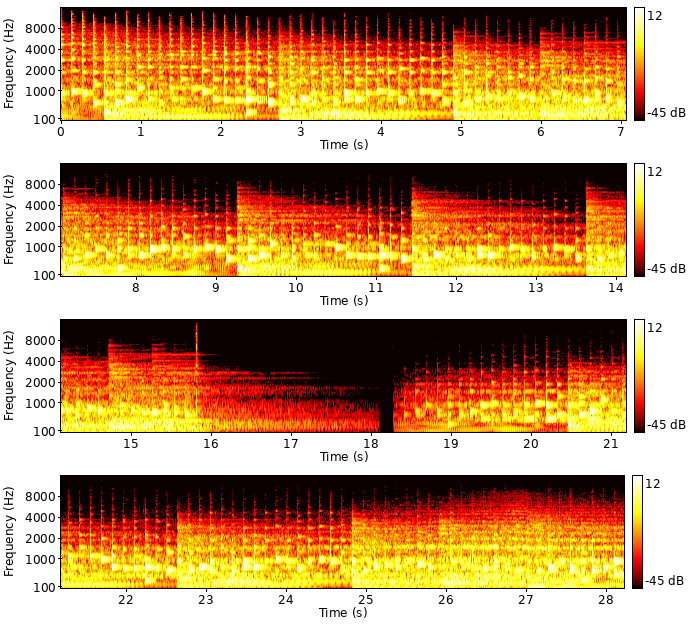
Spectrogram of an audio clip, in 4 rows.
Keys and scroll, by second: 1.1 ctrl+z, 1.8 ctrl+z.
